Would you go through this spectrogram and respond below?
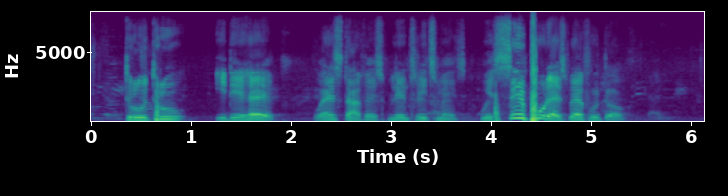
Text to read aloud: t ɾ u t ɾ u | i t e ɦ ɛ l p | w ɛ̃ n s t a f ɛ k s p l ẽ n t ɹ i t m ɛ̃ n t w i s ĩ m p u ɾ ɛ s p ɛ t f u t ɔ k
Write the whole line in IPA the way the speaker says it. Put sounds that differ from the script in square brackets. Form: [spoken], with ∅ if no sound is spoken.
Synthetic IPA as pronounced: t ɾ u t ɾ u | i [d] e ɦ ɛ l p | w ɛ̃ n s t a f ɛ k s p l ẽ n t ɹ i t m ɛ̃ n t w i s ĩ m p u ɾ ɛ s p ɛ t f u t ɔ k

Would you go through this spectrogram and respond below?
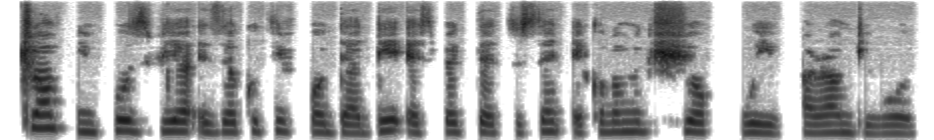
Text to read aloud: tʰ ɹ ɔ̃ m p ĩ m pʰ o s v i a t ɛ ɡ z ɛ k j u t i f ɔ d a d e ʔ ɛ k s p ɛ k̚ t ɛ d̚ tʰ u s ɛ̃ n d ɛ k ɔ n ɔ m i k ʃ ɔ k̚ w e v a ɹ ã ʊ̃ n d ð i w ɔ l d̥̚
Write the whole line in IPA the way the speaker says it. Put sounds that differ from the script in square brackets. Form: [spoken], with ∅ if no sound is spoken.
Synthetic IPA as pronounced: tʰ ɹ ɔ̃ m p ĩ m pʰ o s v i a [ʔ] ɛ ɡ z ɛ k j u t i [v] ɔ d a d e ʔ ɛ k s p ɛ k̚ t ɛ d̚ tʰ u s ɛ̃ n d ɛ k ɔ n ɔ m i k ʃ ɔ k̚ w e v a ɹ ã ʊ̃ n d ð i w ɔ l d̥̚

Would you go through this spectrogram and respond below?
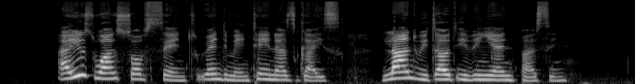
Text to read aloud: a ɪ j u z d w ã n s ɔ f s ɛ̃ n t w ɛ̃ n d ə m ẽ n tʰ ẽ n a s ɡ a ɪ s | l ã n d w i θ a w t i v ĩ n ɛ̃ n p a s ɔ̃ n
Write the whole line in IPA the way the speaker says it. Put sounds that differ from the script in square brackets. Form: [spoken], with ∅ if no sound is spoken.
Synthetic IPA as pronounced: a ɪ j u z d w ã n s ɔ f s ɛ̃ n t w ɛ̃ n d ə m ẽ n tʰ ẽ n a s ɡ a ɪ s | l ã n d w i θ a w t i v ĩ n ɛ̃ n p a s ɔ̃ n

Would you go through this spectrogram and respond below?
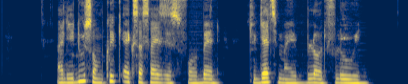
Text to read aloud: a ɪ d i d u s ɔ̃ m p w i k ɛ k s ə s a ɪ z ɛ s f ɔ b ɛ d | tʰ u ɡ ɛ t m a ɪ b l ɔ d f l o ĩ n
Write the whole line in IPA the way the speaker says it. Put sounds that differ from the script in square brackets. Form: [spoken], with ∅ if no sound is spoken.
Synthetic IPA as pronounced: a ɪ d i d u s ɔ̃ m [k] w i k ɛ k s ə s a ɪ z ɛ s f ɔ b ɛ d | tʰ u ɡ ɛ t m a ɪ b l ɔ d f l o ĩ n

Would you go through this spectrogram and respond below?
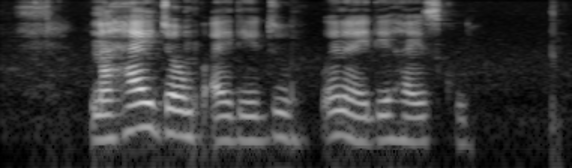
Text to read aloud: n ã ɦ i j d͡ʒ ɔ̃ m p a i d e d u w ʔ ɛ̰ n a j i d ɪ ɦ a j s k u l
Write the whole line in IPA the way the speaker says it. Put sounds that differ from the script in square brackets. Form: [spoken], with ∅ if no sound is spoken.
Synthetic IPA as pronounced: n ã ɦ [a] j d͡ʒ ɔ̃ m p a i d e d u w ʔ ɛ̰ n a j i d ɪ ɦ a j s k u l

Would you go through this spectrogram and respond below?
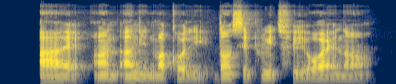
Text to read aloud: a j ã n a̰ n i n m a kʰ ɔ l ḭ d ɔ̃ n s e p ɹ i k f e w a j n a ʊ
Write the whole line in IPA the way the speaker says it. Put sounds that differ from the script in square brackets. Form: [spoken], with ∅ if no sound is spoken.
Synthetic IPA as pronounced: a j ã n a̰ n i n m a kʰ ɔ l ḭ d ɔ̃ n s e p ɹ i [t] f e w a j n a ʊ

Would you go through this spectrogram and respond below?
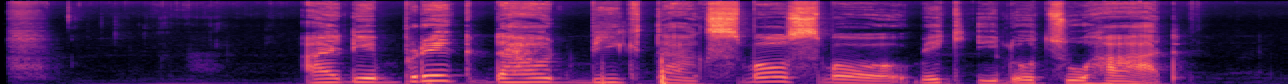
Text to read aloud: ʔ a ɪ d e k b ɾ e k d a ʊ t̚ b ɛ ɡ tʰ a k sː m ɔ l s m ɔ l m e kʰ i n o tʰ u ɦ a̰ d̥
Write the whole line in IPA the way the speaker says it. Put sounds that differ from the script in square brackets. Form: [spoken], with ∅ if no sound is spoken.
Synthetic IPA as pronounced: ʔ a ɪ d e [∅] b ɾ e k d a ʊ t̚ b [i] ɡ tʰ a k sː m ɔ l s m ɔ l m e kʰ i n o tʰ u ɦ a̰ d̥

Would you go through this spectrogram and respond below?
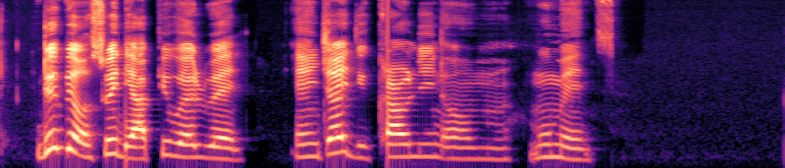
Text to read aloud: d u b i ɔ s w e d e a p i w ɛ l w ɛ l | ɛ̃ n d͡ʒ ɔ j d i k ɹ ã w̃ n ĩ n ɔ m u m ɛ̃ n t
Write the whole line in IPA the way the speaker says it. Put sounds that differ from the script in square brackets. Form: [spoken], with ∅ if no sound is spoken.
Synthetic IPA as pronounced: d u b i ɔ s w e d e a p i w ɛ l w ɛ l | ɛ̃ n d͡ʒ ɔ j d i k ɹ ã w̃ n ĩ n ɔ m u m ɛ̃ n t

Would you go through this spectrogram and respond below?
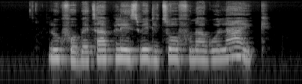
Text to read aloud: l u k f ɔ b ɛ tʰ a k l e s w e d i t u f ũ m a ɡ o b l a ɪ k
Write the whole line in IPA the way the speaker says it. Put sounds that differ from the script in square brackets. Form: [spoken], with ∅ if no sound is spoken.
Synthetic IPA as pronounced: l u k f ɔ b ɛ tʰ a [p] l e s w e d i t [ɔ] f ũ [n] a ɡ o [∅] l a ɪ k

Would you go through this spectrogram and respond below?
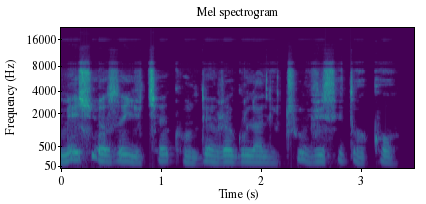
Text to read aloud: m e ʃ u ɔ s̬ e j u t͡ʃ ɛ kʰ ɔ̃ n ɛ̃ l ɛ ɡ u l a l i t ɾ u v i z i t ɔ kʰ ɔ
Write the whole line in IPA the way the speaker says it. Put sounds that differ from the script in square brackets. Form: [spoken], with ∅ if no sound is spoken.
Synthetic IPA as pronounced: m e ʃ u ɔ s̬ e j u t͡ʃ ɛ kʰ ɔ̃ [d] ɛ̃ [ɾ] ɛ ɡ u l a l i t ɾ u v i [s] i t ɔ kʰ ɔ

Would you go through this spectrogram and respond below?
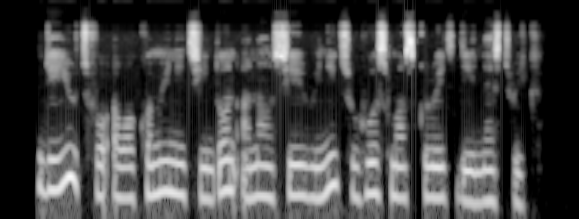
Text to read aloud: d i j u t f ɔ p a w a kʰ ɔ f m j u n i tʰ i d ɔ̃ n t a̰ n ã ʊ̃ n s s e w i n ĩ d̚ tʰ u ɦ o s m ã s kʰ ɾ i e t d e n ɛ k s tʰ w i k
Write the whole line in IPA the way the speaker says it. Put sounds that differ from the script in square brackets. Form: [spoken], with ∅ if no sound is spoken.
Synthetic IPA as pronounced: d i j u t f ɔ [ʔ] a w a kʰ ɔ [∅] m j u n i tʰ i d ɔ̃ n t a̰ n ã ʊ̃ n s s e w i n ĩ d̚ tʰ u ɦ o s m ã s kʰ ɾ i e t d e n ɛ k s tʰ w i k

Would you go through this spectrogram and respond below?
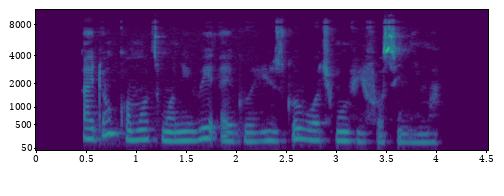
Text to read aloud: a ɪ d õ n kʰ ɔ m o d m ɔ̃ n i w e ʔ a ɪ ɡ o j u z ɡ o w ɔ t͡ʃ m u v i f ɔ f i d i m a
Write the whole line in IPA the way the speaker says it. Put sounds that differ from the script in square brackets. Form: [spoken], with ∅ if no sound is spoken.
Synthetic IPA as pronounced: a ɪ d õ n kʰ ɔ m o [t] m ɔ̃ n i w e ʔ a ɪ ɡ o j u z ɡ o w ɔ t͡ʃ m u v i f ɔ [s] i [n] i m a

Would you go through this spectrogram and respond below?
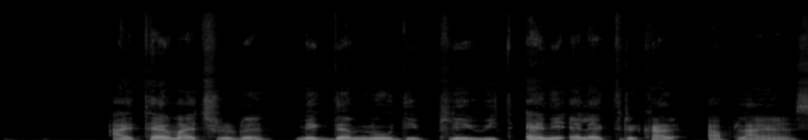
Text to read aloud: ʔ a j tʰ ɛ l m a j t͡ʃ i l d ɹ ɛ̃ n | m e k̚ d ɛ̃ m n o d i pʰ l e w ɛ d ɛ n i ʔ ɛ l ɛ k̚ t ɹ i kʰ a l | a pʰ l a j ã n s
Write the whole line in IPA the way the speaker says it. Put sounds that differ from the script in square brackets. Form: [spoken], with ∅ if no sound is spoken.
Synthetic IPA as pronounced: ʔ a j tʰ ɛ l m a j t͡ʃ i l d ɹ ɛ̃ n | m e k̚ d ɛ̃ m n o d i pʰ l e w [i] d ɛ n i ʔ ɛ l ɛ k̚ t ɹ i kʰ a l | a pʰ l a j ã n s

